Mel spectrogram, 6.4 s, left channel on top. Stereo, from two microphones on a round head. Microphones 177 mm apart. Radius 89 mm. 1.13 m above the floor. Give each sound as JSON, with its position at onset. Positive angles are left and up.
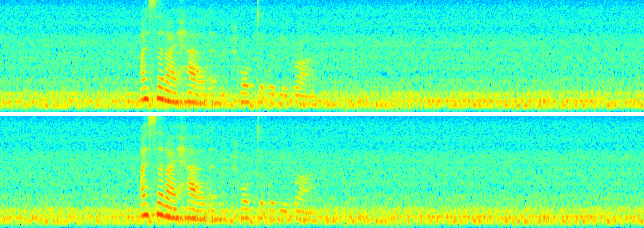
{"t": 1.4, "sound": "a woman speaking", "side_deg": -25, "distance_m": 1.0}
